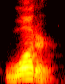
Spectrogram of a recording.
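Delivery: "Water" said slowly as wor-der, with a tapped t; English word water. Shown as a demonstration. Teacher models the word for students: "Water" said carefully, with a tapped t. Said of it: "Palavra water".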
